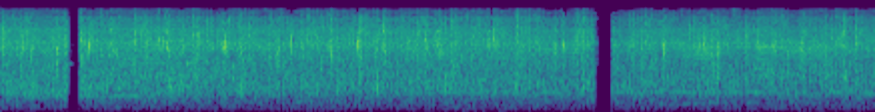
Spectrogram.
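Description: Steady hiss of rain and a distant outdoor crowd, with no speech. The sound cuts out abruptly twice, about a third of a second in and at about three seconds, where the recording has been edited.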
